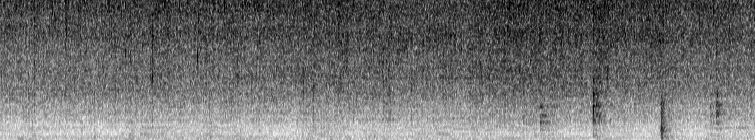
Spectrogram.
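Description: Finely chopped onions fry in hot oil for Goan prawn balchao, giving a continuous, even sizzle, with a couple of sharp utensil clacks near the end.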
